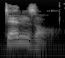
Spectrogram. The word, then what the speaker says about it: Denzel: His name is actually pronounced Denzel.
